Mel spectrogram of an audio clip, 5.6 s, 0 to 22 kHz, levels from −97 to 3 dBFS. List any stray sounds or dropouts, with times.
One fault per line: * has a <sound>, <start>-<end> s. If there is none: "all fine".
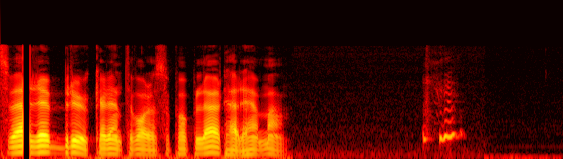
* has a dropout, 0.2-0.3 s
* has a laugh, 4.2-4.7 s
